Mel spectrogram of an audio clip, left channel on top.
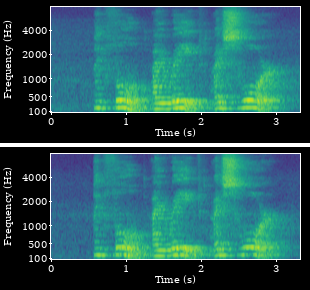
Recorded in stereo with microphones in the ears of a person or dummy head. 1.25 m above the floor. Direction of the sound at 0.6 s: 65° right (ahead or behind).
